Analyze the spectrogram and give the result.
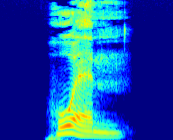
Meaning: strong dative masculine/neuter singular of hoch
- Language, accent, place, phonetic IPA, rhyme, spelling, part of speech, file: German, Germany, Berlin, [ˈhoːəm], -oːəm, hohem, adjective, De-hohem.ogg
